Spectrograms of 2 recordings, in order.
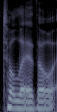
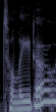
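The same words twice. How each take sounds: First: The name is said the Spanish way. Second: The name is said the American way. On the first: It refers to the city in Spain. "But the Spanish city is Toledo" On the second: It refers to the city in the United States. "in the U.S. people might pronounce it Toledo"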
